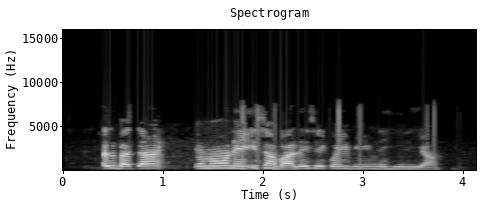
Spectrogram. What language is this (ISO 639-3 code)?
urd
